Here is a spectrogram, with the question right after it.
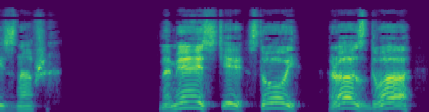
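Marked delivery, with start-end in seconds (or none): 1.6-4.2 high, loud parade-ground orders; angry drill command. A narrator's reading. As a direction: snap out each order with force. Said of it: "зло скомандовал Контуженный".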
